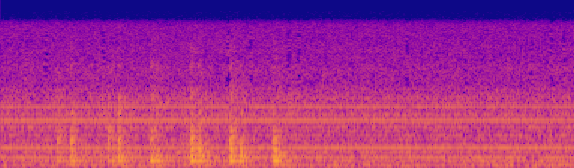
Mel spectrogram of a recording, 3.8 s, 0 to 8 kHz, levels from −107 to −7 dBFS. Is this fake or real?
real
